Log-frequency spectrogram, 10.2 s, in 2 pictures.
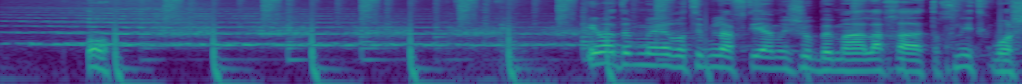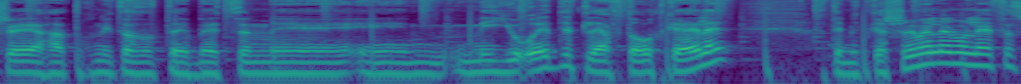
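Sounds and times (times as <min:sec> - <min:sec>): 
siren sound effect: 0:00.0 - 0:03.0
speech: 0:00.5 - 0:00.8, 0:02.9 - 0:10.2.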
